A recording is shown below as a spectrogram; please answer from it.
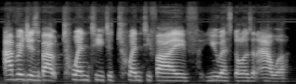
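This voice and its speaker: A woman's voice: lowish voice, normal speed, a bit bright. Hesitant young British woman on a call. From Britain. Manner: hesitant, many ums and restarts. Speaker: online English tutor. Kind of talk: casual video call chat. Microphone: video call.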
